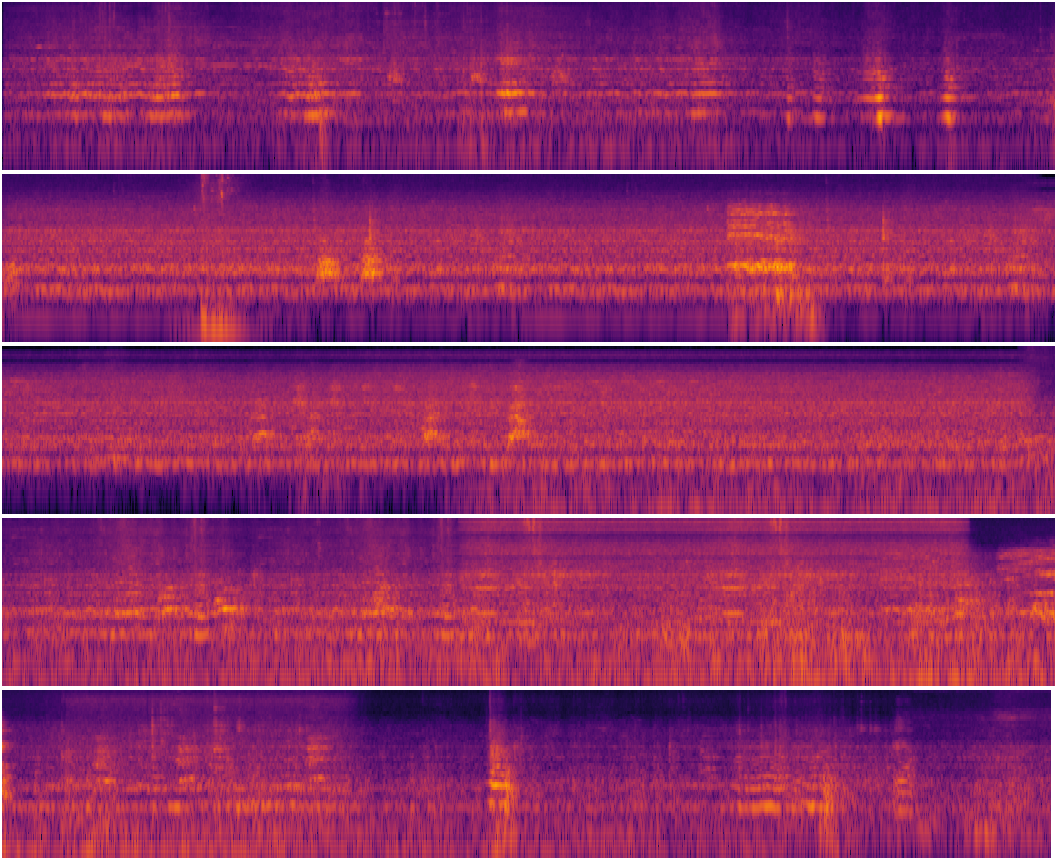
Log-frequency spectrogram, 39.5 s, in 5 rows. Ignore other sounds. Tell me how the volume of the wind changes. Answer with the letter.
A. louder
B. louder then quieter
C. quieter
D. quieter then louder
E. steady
B.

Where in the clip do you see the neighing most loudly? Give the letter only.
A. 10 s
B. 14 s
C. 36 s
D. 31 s
B.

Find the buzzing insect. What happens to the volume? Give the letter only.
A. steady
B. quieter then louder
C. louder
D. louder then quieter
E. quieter
A.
